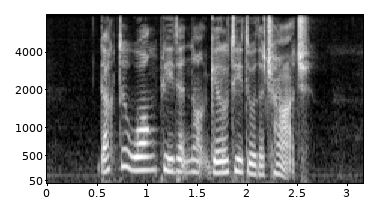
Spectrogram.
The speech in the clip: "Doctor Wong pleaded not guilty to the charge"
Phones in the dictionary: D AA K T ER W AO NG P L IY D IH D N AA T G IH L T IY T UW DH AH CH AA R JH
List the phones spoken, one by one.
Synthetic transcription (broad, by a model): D AA K T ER W AO NG P L IY D IH D N AA T G IH L T IY T UW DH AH CH AA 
